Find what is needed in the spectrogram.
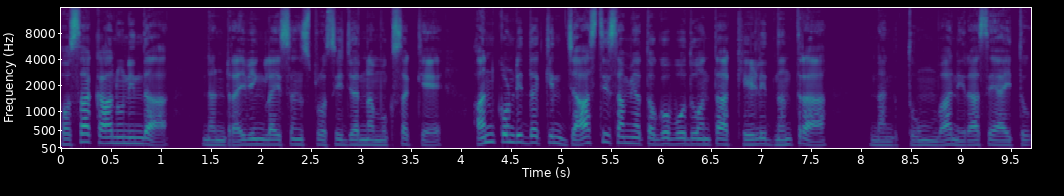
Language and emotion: Kannada, sad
